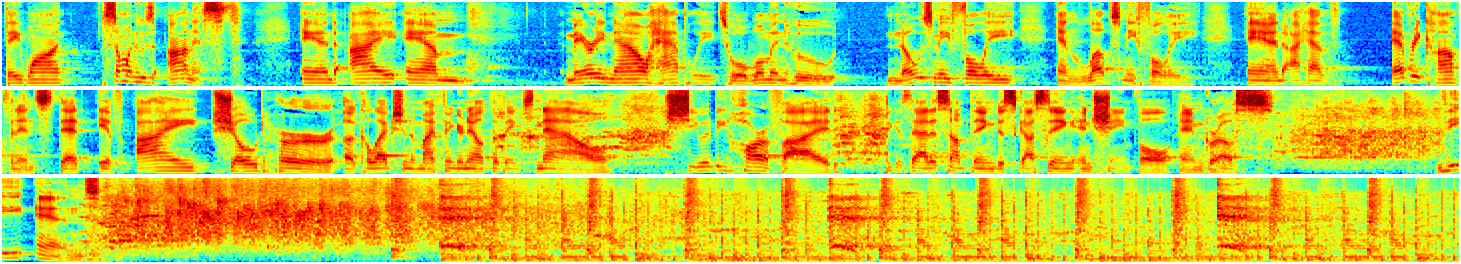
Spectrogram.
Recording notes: Live From LA Storytelling Fest. Tell true stories at the live RISK!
